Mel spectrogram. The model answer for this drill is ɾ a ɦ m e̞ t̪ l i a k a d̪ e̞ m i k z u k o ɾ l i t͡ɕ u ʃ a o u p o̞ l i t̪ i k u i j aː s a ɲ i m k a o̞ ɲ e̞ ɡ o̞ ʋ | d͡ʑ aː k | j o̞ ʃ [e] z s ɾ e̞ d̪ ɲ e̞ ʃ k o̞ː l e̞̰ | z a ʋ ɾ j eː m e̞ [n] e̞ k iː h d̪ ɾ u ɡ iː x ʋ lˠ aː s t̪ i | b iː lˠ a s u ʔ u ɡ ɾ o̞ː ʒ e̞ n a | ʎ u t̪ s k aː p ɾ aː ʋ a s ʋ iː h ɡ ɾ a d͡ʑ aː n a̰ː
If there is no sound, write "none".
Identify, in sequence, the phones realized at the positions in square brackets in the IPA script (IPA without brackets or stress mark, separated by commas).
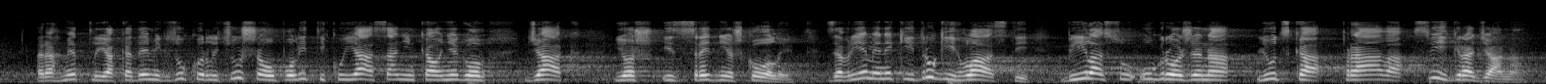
i, n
